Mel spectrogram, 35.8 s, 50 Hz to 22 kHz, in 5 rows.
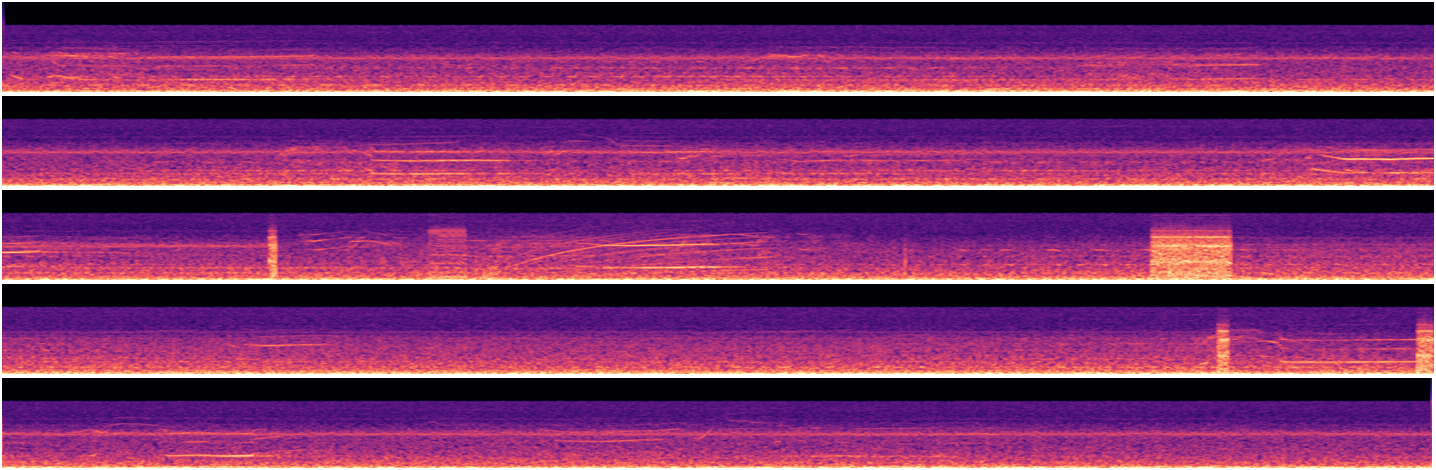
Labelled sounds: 0.0	2.2	killer whale, Bigg's (transient), 0.28 to 2.9 kHz
5.5	6.4	killer whale, Bigg's (transient), 0.42 to 2.2 kHz
8.4	9.9	killer whale, Bigg's (transient), 0.22 to 2.1 kHz
13.4	14.9	killer whale, Bigg's (transient), 0.43 to 2.5 kHz
16.5	18.9	killer whale, Bigg's (transient), 0.40 to 2.8 kHz
22.3	23.9	killer whale, Bigg's (transient), 1.1 to 1.7 kHz
27.5	29.4	killer whale, Bigg's (transient), 0.43 to 2.1 kHz
31.4	34.2	killer whale, Bigg's (transient), 0.40 to 2.6 kHz

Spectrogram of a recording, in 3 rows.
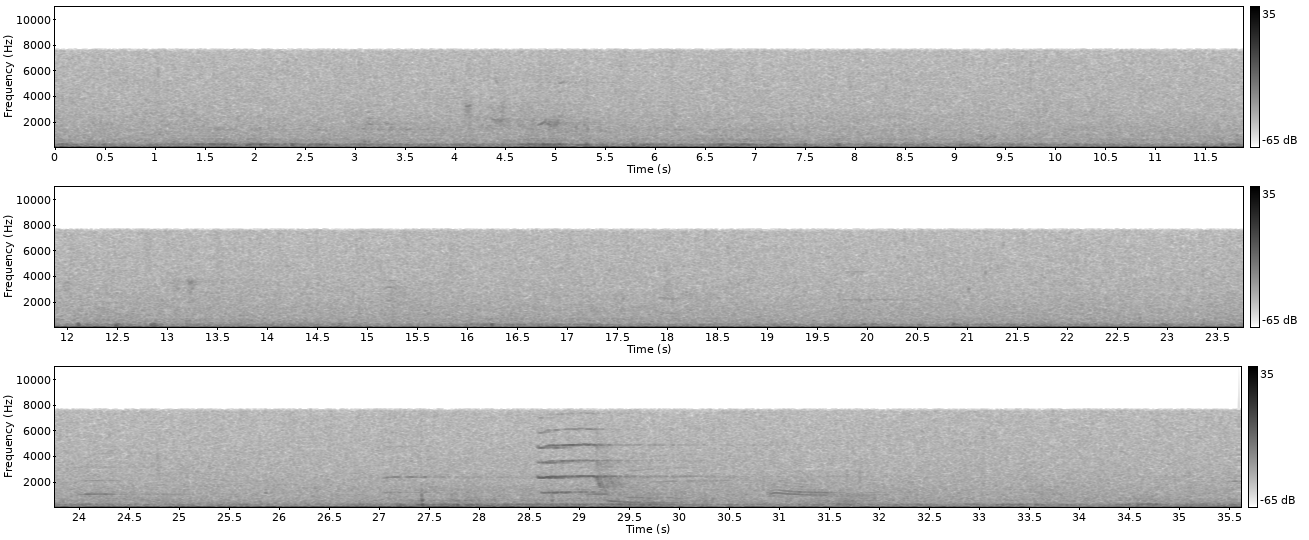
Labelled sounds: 28.5	30.0	killer whale, 0.29 to 7.0 kHz

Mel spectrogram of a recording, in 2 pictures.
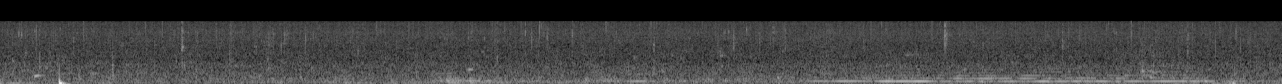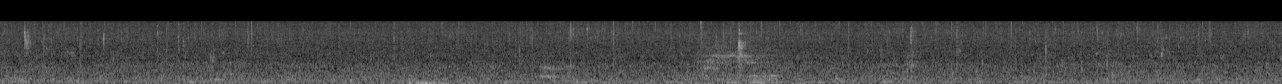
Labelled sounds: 19.9	20.2	humpback whale, 1.2 to 1.7 kHz

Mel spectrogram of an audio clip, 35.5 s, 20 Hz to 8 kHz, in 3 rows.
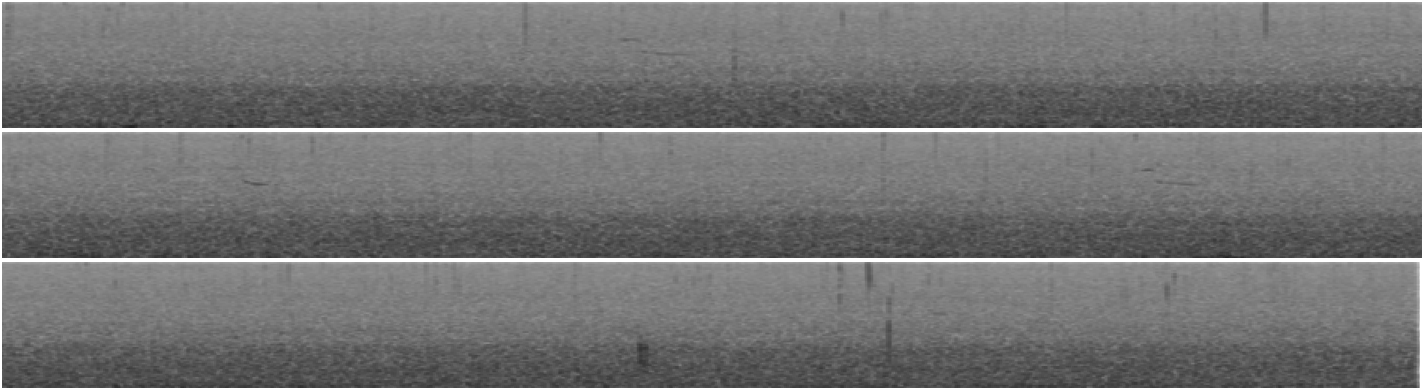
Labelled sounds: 5.5	5.8	killer whale, northern resident, G clan, 2.2 to 2.3 kHz
21.6	21.9	killer whale, northern resident, G clan, 2.1 to 2.3 kHz

